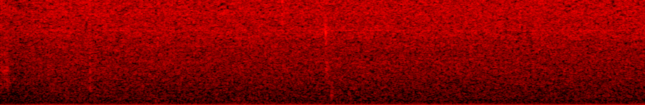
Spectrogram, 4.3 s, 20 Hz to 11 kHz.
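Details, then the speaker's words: Bush VHF61 valve radio, recapped, warmed up: stations stay silent, only a steady low hiss over faint hum; no reception caused by a failed first IF valve. "But still no stations. But we do hear a sort of a noise."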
